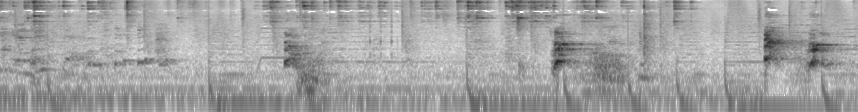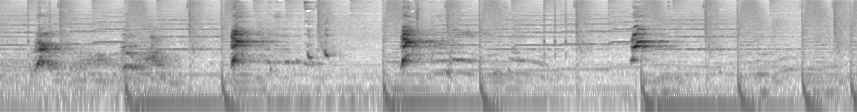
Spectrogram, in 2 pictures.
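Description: A dog barking in single short barks, about eight of them, a second or two apart, while playing with a person.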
